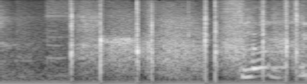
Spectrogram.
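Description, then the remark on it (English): A slow clap: a run of about seven sharp hand claps at an unhurried, slightly uneven pace, with faint voices and a low steady hum underneath. “Slow clap.”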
